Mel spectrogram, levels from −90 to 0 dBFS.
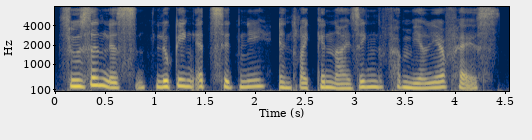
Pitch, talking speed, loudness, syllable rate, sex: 195 Hz, 130 wpm, -19 LUFS, 4.7 syllables/s, female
